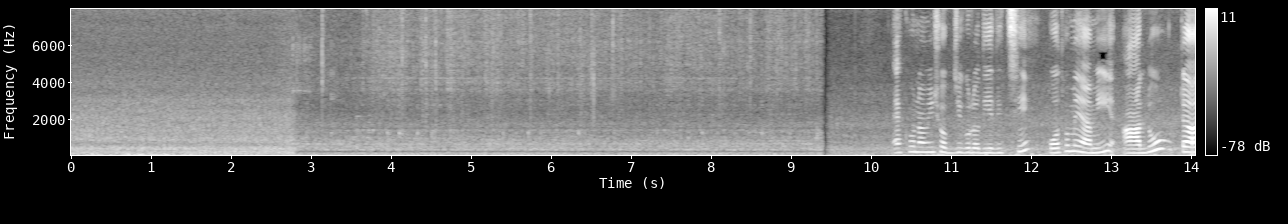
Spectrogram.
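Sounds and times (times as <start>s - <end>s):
vegetables sizzling in oil: 2.7s - 9.5s
spatula stirring in a pan: 2.8s - 9.5s.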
